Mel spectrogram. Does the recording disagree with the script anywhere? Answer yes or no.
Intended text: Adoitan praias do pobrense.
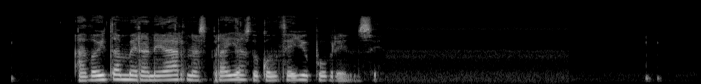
yes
